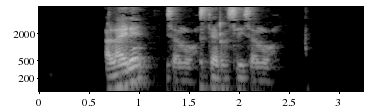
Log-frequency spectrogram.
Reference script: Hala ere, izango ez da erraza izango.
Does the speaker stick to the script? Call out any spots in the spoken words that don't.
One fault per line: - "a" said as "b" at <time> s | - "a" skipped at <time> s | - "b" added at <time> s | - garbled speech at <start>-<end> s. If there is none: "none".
none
